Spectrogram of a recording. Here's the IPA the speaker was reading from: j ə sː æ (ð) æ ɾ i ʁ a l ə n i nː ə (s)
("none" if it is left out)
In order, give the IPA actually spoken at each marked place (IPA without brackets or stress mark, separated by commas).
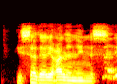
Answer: ð, s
